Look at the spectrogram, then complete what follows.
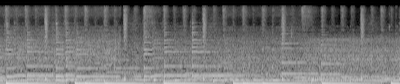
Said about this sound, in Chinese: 我们的快艇慢慢离开了港口后，风驰电掣般地驶向大海，带领我们去体验被放飞在空中的感觉。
